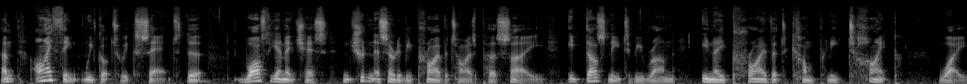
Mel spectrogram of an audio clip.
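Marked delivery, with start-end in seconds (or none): 5.7-9.7 very slow, careful, emphasized delivery. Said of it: "I'll say that very slowly and carefully".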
